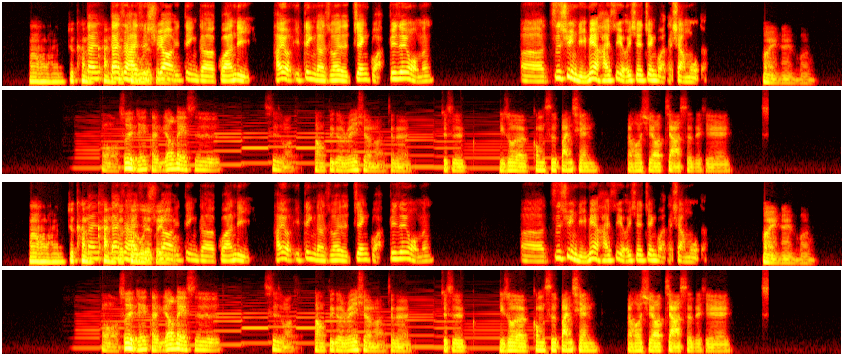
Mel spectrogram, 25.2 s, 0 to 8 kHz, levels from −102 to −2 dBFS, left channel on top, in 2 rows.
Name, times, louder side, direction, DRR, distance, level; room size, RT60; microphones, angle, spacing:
voice 1, 0.4-2.7 11.4-12.2 14.1-15.9 16.6-17.0 17.3-18.7 19.2-19.6 20.1-21.5 22.0-23.5 24.0-24.1, right 3 dB, 20° right, 0.4 m, -25 dB
voice 2, 1.3-3.7 4.1-6.5 7.8-10.5, left 5 dB, 90° left, 0.7 m, -23 dB
Wind instrument woodwind instrument, 13.6-21.1, right 1 dB, 5° right, 1.7 m, -43 dB
head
